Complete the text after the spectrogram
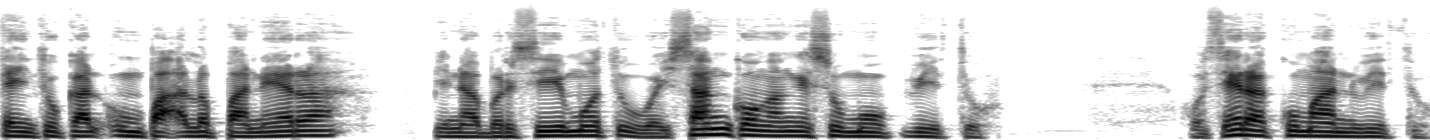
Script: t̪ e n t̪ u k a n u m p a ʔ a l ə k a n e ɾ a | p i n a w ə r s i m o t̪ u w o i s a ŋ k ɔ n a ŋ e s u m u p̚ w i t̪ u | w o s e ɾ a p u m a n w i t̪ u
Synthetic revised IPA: t̪ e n t̪ u k a n u m p a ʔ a l ə p a n e ɾ a | p i n a b ə r s i m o t̪ u w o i s a ŋ k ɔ ŋ a ŋ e s u m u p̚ w i t̪ u | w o s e ɾ a k u m a n w i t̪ u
